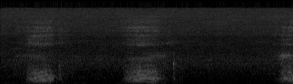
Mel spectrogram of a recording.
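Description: A Chow Chow snores in slow, rumbling breaths, each lasting about a second.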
